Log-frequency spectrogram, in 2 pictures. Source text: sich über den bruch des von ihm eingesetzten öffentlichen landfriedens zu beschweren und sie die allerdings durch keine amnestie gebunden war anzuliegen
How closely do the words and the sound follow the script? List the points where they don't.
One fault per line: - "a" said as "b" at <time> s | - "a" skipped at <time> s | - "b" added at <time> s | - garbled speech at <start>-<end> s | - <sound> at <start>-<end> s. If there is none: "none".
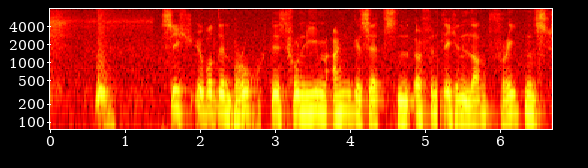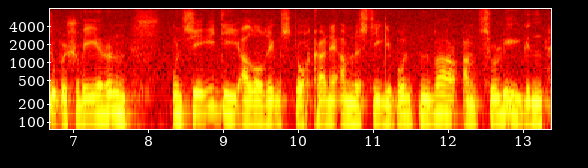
- whoosh at 0.6-0.9 s
- dropout at 5.2-5.2 s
